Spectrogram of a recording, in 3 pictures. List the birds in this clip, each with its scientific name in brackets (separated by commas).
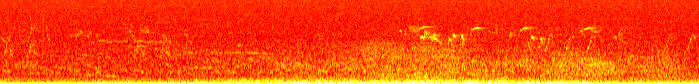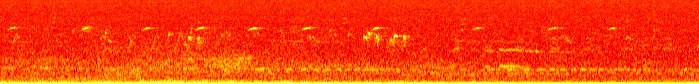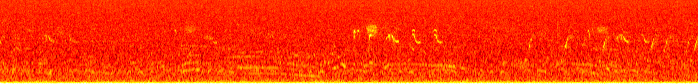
White-browed Robin-Chat (Cossypha heuglini), Common Bulbul (Pycnonotus barbatus)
